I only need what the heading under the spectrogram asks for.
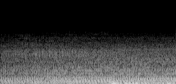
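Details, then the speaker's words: Bajaj Dominar 400 at 38,000 km, riding after an oil change with the vibration gone: a steady, even low engine rumble, free of knocks or rattles; the engine runs smoothly and normally. "na naman yung makina saay natin maano kasi smooth na naman yung makina"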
